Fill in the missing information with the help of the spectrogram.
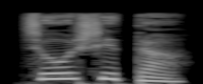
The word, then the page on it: ಚೌಶೀತಿ: cauśiti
